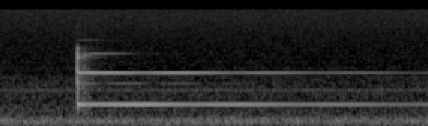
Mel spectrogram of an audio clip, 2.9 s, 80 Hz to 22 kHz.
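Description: A small, hollow, empty hammered brass singing bowl resting on an open palm is struck once on the outside rim with a wooden mallet held in the other hand. It gives a single bright ding with a clear tone around 766 Hz and higher overtones, ringing on steadily and fading slowly to the end of the clip.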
